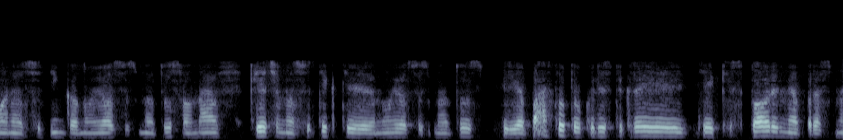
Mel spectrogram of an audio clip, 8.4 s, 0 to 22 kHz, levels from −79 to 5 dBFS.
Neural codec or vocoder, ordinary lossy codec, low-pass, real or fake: codec, 16 kHz, 8 kbps, FreqCodec, smaller model; MP3, 24 kbps; 3.6 kHz; fake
